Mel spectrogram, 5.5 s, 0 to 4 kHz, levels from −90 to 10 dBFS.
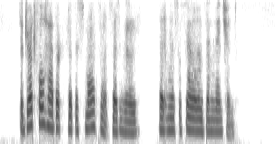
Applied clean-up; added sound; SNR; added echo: neural mask model Resemble Enhance denoiser.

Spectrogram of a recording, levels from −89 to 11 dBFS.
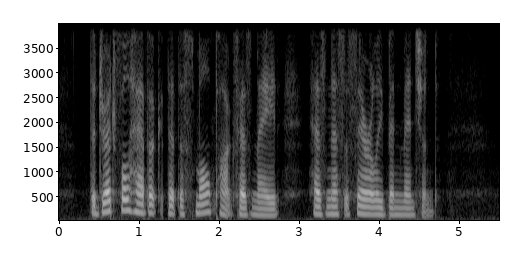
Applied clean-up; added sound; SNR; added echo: none; none; none; none.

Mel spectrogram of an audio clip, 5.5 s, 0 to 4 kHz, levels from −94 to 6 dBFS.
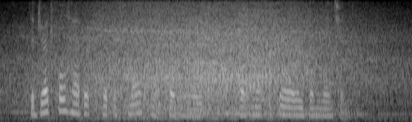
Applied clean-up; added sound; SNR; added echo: none; Train; -2 dB; none.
